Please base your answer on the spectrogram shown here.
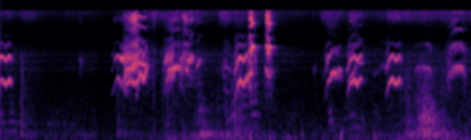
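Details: Colony of breeding cockatiels giving repeated short arched chirps and harsh squawks from several birds, mixed with rustling and thumping sounds of movement in the enclosure.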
